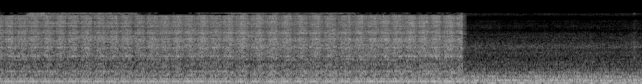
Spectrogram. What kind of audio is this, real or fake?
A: real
